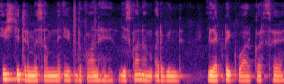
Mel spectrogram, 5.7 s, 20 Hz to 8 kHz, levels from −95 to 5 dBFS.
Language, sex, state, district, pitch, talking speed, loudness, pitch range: Hindi, male, Jharkhand, Garhwa, 115 Hz, 135 wpm, -18 LUFS, 110-120 Hz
